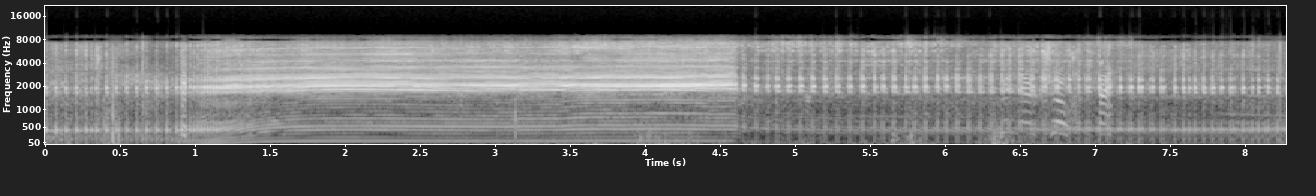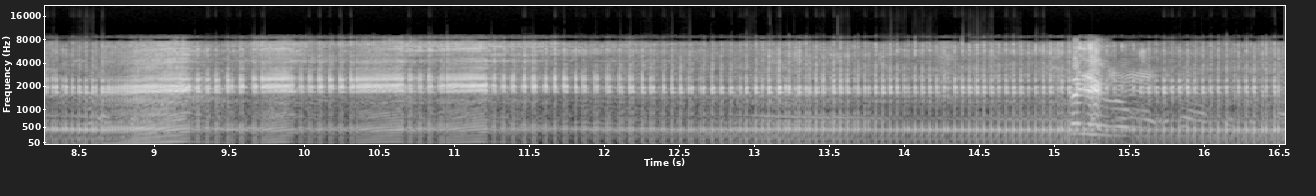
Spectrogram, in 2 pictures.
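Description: Kymco Movie scooter engine revving during spins: it revs up about a second in, holds high for a few seconds and drops, then gives several short revs a few seconds later. A steady high whine runs underneath.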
